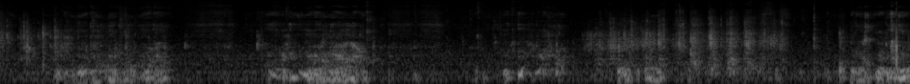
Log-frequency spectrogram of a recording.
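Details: Gavin, a dog, gulping his dinner ahead of the other dogs in the household, gives several low throaty growls in bursts over eleven seconds, mixed with wet chewing, licking and clattering eating sounds.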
